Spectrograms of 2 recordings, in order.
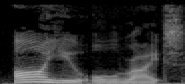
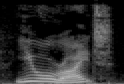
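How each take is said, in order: First: The word 'are' is said at the start. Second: The word 'are' is dropped at the start. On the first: "the most correct way of saying this would be" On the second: "it often just becomes"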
